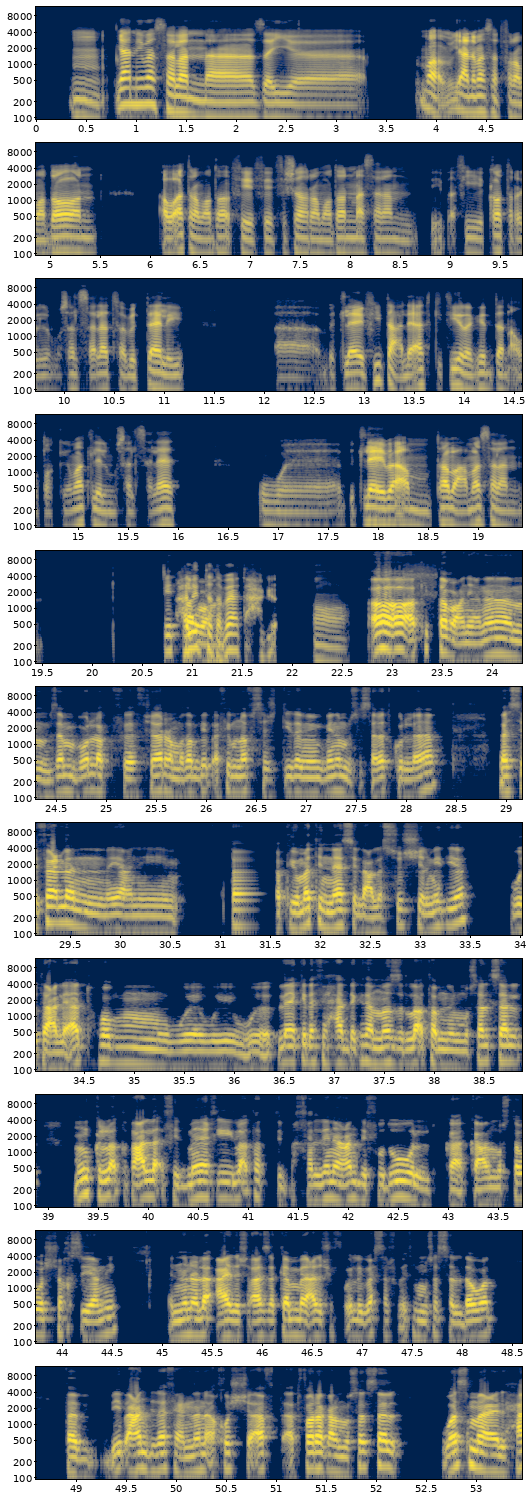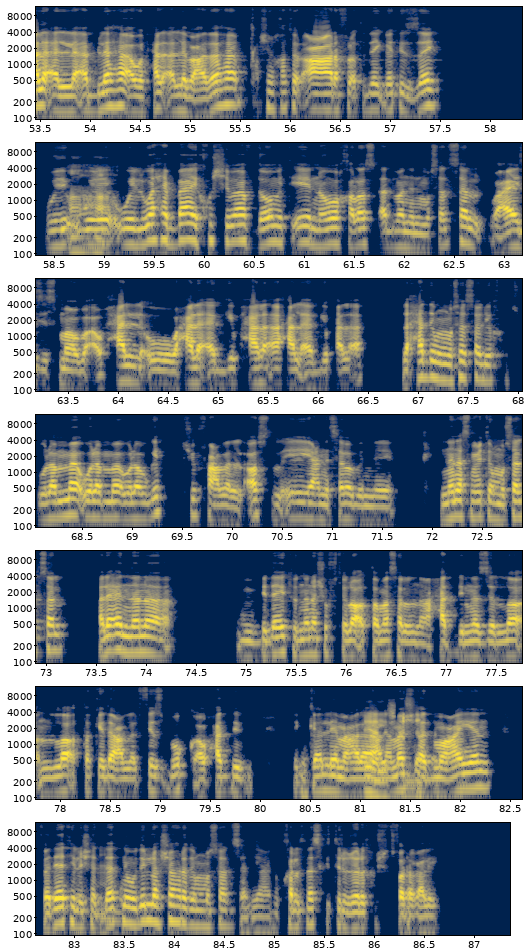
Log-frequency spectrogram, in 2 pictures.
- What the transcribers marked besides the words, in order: tapping; in English: "الSocial Media"
- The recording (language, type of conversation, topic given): Arabic, podcast, إزاي بتأثر السوشال ميديا على شهرة المسلسلات؟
